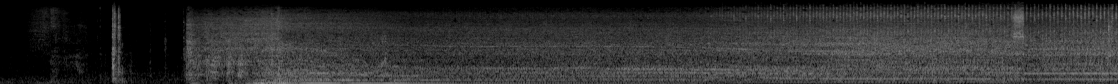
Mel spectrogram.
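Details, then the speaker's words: 2009 Toyota Corolla 1.8 L after replacing spark plugs and ignition coil for P0302 misfire and flashing check engine light: engine starts and settles into smooth, even idle, no misfire or shaking. "engine sounds a lot better it's not misfiring anymore the engine is no longer shaking"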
